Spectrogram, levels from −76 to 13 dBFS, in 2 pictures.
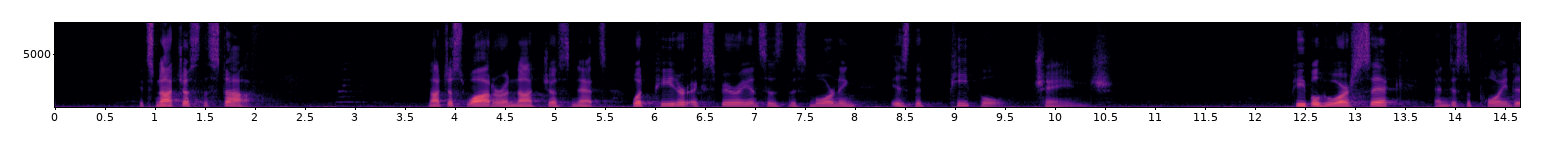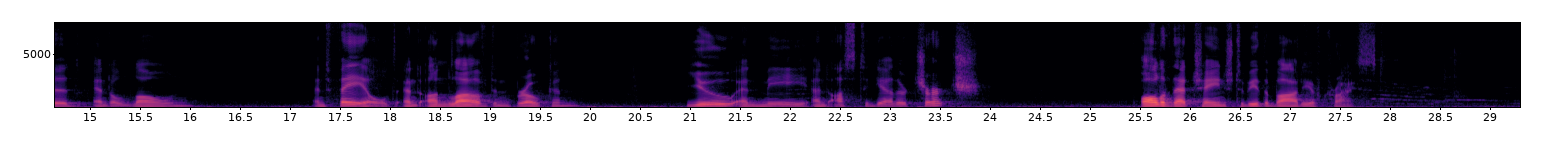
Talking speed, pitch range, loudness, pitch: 105 wpm, 100-140 Hz, -30 LUFS, 120 Hz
